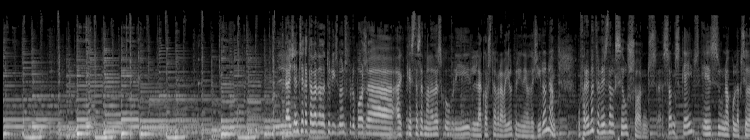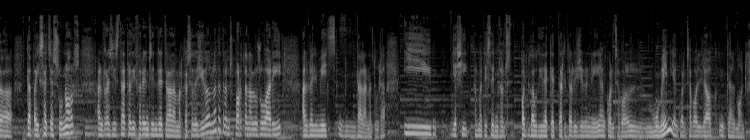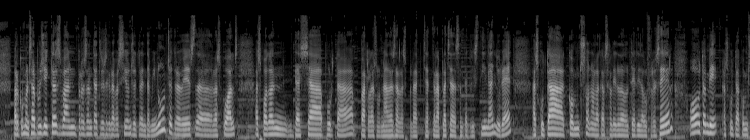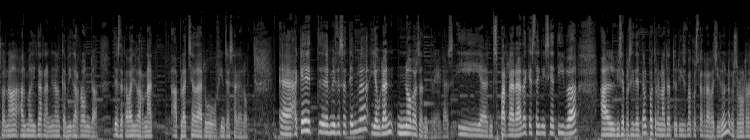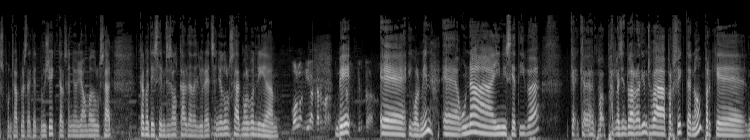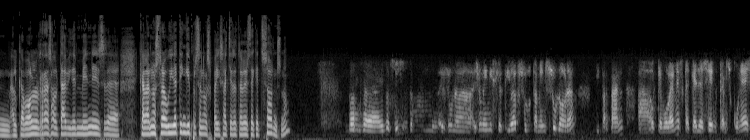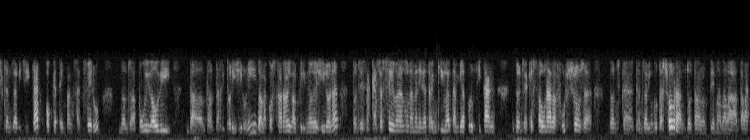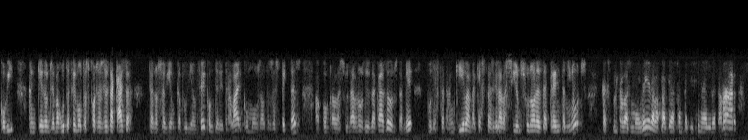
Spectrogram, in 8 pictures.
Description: Tots els caps de setmana fem tres hores de ràdio pensades per aquells que els agrada passar-ho bé en el seu temps d'oci, on?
